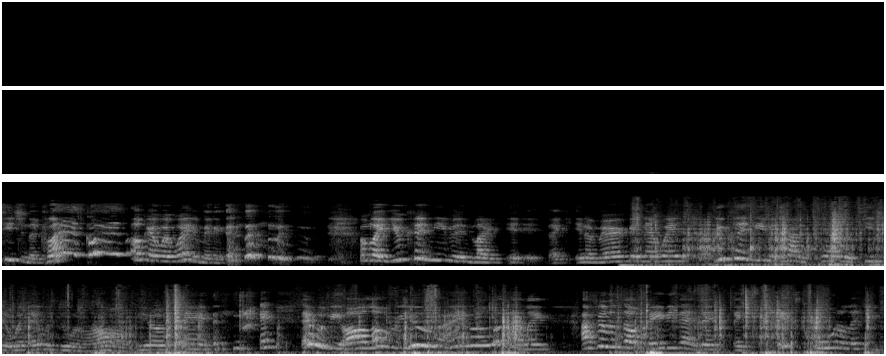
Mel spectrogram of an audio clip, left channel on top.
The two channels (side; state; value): left; silent; 57 dB below the other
